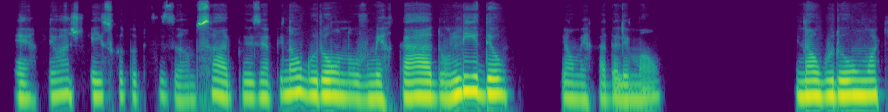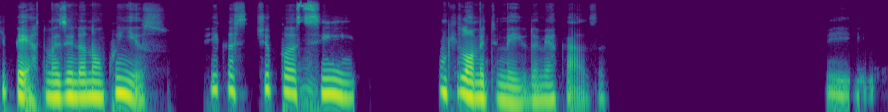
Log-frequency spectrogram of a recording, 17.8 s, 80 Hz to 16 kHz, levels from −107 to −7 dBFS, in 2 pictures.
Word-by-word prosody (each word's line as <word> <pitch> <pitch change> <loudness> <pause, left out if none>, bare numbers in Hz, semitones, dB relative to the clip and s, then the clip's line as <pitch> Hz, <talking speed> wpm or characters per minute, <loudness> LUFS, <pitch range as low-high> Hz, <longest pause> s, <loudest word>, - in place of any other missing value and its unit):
É, 160 -1 -6 0.2
eu 170 0 -7
acho 185 -1 -6
que 175 - -9
é - - -2
isso 170 +2 -9
que - - -17
eu - - -8
estou 165 -1 -15
precisando, 150 -3 -16
sabe? 165 +1 +6
Por 165 -1 -8
exemplo, 165 +2 -7
inaugurou 180 -2 +3
um - - 0
novo 155 -2 -5
mercado, 165 +2 -1
um 160 - -1
Lidl, 190 -1 +6 0.5
que - - -15
é 160 - -6
um - - -6
mercado 150 0 -11
alemão. 75 +2 -7 1.4
Inaugurou 175 0 +5
um 180 0 +6
aqui 180 +4 -3
perto, 170 -5 -2
mas 165 -1 +1
ainda 165 -1 +2
não 170 -1 +1
conheço. 175 -6 -1 0.4
Fica, 230 -1 -9 0.2
tipo 235 -1 -7
assim, 190 -3 -2 0.9
1 215 - 0
quilômetro 165 -6 0
e - - -5
meio 130 -2 -6
da 140 0 -10
minha 145 +1 -8
casa. 150 +1 -18 2.2
E 85 +7 -16
170 Hz, 145 wpm, -24 LUFS, 155-180 Hz, 2.2 s, sabe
